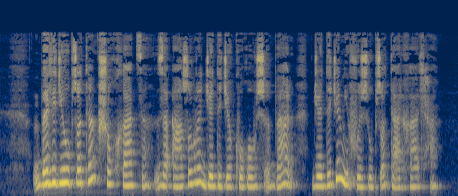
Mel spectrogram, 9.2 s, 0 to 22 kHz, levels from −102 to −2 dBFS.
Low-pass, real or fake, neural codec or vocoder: 10.8 kHz; real; none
